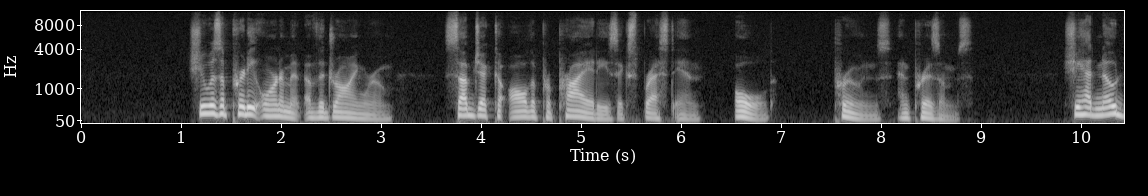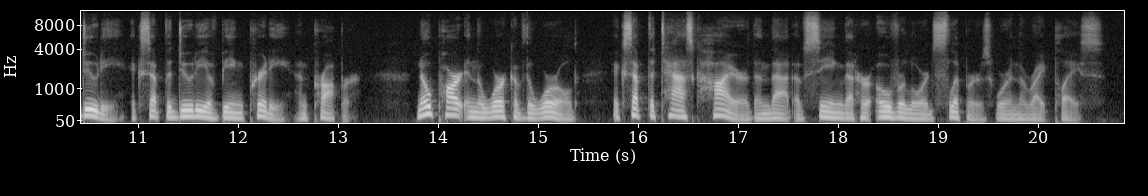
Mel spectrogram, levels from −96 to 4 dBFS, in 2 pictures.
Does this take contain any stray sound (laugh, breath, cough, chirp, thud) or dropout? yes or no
no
